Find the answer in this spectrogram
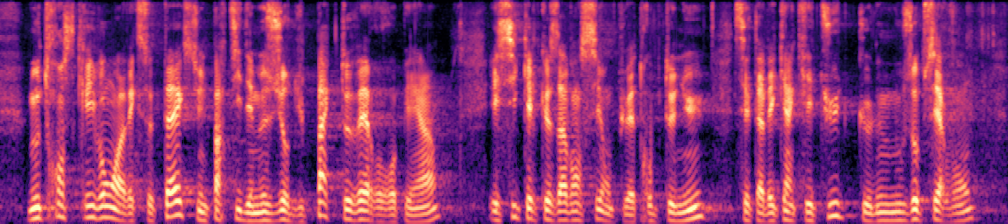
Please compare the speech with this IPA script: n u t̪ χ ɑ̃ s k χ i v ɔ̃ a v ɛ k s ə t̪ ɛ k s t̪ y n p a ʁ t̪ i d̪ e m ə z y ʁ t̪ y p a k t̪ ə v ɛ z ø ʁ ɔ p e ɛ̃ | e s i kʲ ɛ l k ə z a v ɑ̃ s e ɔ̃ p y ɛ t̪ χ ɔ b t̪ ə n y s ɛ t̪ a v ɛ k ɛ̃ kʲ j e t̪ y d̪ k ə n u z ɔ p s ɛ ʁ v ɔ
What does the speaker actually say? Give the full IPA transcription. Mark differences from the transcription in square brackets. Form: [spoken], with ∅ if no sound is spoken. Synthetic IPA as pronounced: n u t̪ χ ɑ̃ s k χ i v ɔ̃ a v ɛ k s ə t̪ ɛ k s t̪ y n p a ʁ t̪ i d̪ e m ə z y ʁ [d̪] y p a k t̪ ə v ɛ [ʁ] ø ʁ ɔ p e ɛ̃ | e s i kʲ ɛ l k ə z a v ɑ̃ s e ɔ̃ p y ɛ t̪ χ ɔ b t̪ ə n y s ɛ t̪ a v ɛ k ɛ̃ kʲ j e t̪ y d̪ k ə n u z ɔ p s ɛ ʁ v [ɔ̃]

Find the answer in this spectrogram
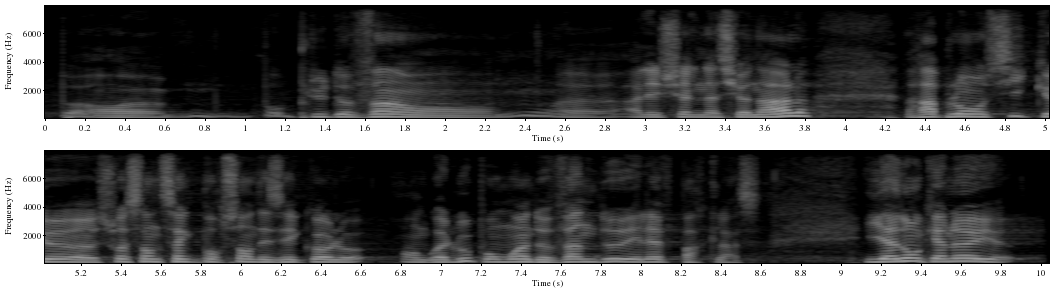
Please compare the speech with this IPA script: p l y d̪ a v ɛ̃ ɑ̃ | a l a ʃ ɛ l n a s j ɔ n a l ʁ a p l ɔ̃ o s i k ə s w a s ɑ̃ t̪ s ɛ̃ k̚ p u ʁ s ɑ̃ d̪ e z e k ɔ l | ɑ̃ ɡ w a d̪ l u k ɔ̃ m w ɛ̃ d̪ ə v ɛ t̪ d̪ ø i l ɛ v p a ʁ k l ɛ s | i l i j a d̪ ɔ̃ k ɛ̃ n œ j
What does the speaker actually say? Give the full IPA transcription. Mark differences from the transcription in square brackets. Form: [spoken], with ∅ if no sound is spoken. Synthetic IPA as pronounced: p l y d̪ [ə] v ɛ̃ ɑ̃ | a l [e] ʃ ɛ l n a s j ɔ n a l ʁ a p l ɔ̃ o s i k ə s w a s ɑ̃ t̪ s ɛ̃ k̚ p u ʁ s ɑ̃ d̪ e z e k ɔ l | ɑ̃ ɡ w a d̪ l u [p] ɔ̃ m w ɛ̃ d̪ ə v [ɛ̃] t̪ d̪ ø [e] l ɛ v p a ʁ k l [a] s | i l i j a d̪ ɔ̃ k ɛ̃ n œ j

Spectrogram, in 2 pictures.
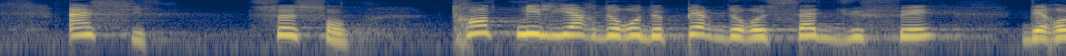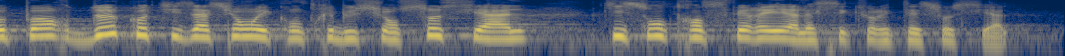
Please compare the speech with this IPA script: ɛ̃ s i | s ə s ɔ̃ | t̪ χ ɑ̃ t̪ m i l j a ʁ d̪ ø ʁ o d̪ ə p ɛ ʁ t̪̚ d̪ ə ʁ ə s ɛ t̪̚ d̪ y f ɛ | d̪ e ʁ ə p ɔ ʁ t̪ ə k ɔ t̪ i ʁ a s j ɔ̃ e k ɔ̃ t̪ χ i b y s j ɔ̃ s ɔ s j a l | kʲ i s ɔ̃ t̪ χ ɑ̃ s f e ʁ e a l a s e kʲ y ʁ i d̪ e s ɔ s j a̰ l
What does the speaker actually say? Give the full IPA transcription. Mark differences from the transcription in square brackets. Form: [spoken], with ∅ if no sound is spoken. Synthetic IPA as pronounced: ɛ̃ s i | s ə s ɔ̃ | t̪ χ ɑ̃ t̪ m i l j a ʁ d̪ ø ʁ o d̪ ə p ɛ ʁ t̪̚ d̪ ə ʁ ə s ɛ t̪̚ d̪ y f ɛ | d̪ e ʁ ə p ɔ ʁ [d̪] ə k ɔ t̪ i [z] a s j ɔ̃ e k ɔ̃ t̪ χ i b y s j ɔ̃ s ɔ s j a l | kʲ i s ɔ̃ t̪ χ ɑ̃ s f e ʁ e a l a s e kʲ y ʁ i [t̪] e s ɔ s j a̰ l

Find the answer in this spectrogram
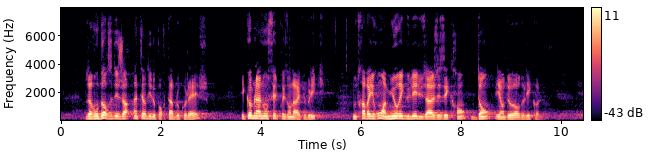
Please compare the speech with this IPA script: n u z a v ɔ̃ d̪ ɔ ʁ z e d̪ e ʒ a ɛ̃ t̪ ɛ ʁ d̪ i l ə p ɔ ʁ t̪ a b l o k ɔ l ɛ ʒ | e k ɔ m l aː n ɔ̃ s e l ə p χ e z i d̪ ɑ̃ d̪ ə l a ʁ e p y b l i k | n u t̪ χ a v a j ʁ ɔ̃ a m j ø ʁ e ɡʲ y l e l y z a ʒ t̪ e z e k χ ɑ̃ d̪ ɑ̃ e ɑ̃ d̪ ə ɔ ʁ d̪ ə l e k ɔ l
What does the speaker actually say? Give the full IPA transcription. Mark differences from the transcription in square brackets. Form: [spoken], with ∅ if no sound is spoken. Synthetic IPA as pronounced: n u z a v ɔ̃ d̪ ɔ ʁ z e d̪ e ʒ a ɛ̃ t̪ ɛ ʁ d̪ i l ə p ɔ ʁ t̪ a b l o k ɔ l ɛ ʒ | e k ɔ m l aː n ɔ̃ s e l ə p χ e z i d̪ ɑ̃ d̪ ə l a ʁ e p y b l i k | n u t̪ χ a v a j ʁ ɔ̃ a m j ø ʁ e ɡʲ y l e l y z a ʒ [d̪] e z e k χ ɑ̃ d̪ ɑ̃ e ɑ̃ d̪ ə ɔ ʁ d̪ ə l e k ɔ l

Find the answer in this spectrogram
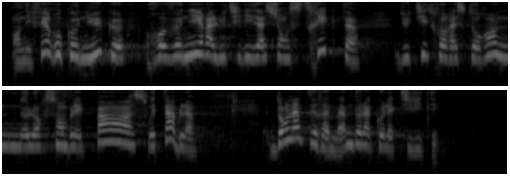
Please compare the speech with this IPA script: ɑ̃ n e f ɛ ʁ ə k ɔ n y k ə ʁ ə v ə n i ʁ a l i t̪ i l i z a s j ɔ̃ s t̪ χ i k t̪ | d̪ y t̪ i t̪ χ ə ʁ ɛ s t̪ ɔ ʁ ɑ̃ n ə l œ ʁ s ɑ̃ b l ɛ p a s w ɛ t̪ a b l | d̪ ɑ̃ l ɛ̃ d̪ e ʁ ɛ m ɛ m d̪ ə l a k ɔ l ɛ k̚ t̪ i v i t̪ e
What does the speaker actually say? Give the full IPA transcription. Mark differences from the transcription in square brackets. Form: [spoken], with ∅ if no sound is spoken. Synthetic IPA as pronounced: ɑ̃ n e f ɛ ʁ ə k ɔ n y k ə ʁ ə v ə n i ʁ a l [y] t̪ i l i z a s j ɔ̃ s t̪ χ i k t̪ | d̪ y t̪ i t̪ χ ə ʁ ɛ s t̪ ɔ ʁ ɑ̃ n ə l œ ʁ s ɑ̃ b l ɛ p a s w ɛ t̪ a b l | d̪ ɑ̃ l ɛ̃ [t̪] e ʁ ɛ m ɛ m d̪ ə l a k ɔ l ɛ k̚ t̪ i v i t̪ e

